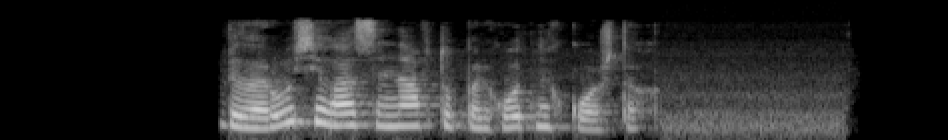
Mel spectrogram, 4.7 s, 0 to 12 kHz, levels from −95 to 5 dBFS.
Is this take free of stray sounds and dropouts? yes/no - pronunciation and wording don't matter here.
yes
